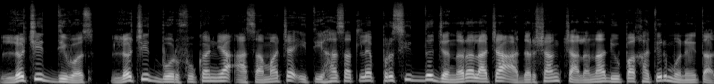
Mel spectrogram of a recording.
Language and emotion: Goan Konkani, neutral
